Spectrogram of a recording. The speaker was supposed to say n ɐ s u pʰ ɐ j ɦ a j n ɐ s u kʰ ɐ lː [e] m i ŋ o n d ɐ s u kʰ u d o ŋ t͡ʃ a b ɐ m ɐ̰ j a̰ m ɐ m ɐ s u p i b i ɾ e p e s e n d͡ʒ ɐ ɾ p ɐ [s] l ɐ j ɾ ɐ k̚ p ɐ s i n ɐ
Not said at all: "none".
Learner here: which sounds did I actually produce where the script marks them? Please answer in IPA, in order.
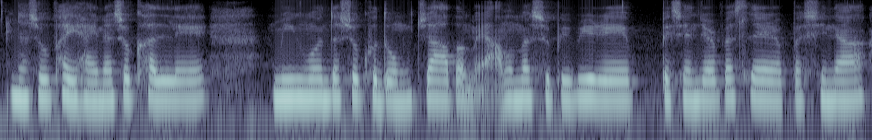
e, s

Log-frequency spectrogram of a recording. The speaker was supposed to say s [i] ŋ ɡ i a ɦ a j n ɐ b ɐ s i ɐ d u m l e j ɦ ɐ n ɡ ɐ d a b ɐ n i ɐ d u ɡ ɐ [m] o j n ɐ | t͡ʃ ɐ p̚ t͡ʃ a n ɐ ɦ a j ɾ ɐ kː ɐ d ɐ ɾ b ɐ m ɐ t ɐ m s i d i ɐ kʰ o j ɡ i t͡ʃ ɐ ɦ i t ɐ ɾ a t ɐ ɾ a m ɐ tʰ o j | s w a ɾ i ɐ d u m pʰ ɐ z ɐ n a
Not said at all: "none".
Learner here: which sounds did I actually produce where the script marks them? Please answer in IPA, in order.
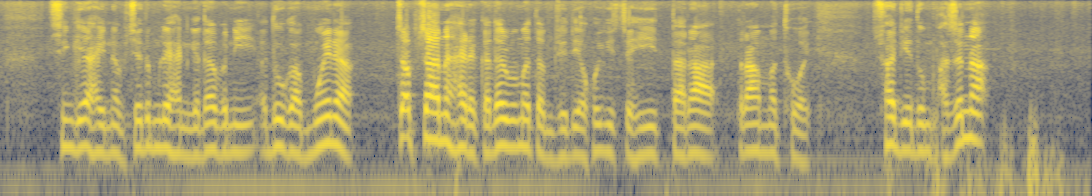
i, m

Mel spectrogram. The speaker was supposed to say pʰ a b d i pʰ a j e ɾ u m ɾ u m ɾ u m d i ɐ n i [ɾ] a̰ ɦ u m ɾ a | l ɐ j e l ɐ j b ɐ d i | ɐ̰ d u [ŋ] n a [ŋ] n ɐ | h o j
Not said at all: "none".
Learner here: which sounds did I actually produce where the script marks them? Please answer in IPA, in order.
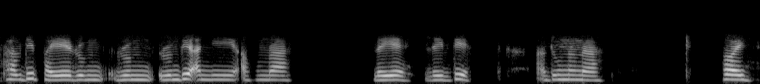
none, ŋ, ŋ

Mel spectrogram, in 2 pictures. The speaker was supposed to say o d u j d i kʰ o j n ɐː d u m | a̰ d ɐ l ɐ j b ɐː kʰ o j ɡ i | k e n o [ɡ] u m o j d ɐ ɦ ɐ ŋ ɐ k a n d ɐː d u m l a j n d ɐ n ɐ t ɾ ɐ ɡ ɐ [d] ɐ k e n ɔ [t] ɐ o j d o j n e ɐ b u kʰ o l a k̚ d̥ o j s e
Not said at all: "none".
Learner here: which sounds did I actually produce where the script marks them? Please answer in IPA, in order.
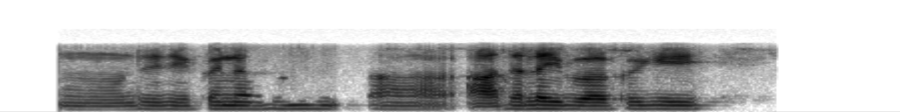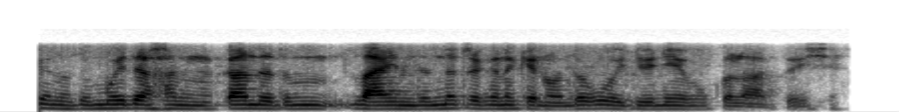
d, n, d

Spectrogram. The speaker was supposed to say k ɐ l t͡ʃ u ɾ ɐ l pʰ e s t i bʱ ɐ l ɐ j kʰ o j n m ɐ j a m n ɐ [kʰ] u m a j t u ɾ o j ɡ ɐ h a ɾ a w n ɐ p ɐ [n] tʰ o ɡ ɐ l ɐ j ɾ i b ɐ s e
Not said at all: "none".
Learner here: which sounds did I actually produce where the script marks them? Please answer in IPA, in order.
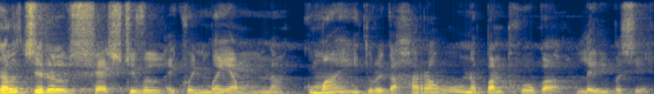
k, n

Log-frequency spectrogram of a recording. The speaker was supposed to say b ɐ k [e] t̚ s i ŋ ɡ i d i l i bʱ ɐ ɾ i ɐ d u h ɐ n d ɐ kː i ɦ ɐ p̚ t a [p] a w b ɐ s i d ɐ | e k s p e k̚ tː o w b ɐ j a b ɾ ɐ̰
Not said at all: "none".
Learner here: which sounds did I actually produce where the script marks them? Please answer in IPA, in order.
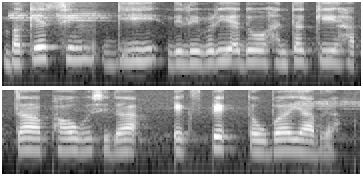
e, pʰ

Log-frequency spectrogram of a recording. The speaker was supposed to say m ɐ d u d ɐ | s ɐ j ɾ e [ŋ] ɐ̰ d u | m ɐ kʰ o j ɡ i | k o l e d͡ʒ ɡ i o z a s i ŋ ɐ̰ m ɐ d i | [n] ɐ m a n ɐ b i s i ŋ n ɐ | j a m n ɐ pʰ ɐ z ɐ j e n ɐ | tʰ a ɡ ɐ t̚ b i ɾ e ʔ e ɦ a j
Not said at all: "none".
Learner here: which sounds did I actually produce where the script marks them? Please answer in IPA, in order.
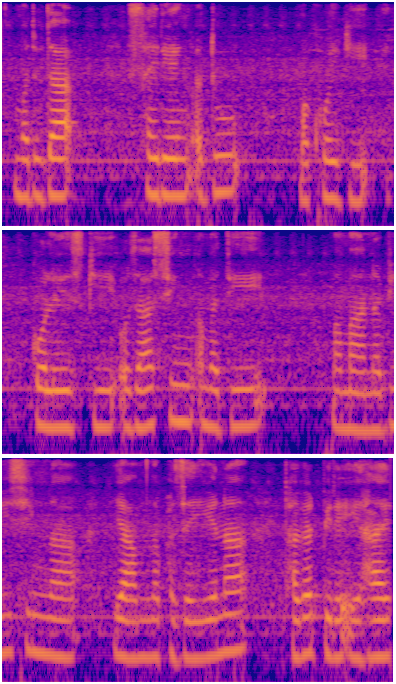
ŋ, m

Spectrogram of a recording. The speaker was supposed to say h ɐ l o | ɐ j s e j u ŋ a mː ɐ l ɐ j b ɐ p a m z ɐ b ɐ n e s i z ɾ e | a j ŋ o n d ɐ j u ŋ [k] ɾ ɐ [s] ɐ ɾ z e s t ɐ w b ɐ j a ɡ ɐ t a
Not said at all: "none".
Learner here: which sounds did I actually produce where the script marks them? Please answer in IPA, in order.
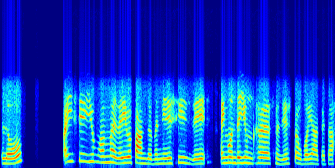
kʰ, s

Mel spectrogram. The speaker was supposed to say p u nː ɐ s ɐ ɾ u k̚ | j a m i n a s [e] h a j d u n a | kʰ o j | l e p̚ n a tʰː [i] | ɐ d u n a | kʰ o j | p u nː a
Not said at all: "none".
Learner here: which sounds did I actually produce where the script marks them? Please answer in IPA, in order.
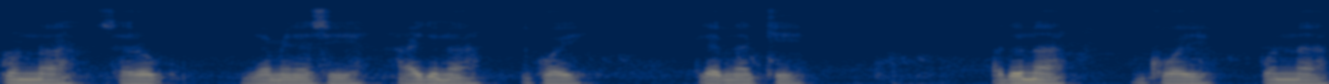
i, i

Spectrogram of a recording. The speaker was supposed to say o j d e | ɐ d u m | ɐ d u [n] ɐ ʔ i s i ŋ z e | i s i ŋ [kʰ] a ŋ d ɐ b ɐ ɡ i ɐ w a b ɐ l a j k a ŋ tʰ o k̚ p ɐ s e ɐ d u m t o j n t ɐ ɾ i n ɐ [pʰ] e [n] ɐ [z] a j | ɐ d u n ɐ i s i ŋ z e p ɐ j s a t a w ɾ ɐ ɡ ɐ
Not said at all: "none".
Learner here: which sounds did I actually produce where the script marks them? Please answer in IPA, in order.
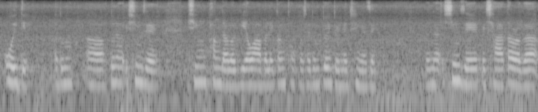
n, pʰ, tʰ, ŋ, z

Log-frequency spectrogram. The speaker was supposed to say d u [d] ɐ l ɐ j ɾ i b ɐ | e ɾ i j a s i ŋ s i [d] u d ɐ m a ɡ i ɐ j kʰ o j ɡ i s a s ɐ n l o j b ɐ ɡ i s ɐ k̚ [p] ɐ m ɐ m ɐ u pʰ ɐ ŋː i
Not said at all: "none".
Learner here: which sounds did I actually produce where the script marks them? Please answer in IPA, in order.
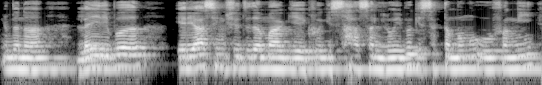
n, d, t

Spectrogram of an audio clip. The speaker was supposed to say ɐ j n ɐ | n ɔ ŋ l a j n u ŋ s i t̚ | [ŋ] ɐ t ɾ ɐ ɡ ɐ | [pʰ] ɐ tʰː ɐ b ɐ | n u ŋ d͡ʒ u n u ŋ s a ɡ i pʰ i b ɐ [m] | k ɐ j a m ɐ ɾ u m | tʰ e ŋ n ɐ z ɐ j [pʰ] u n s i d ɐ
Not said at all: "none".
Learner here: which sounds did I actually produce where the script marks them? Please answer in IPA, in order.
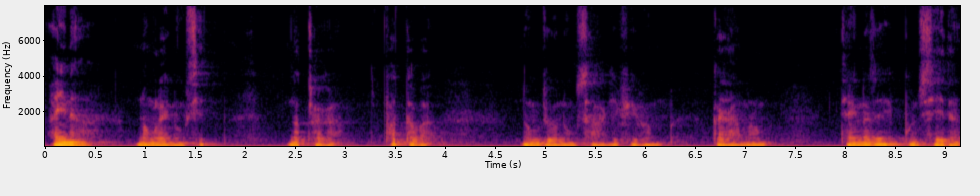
n, pʰ, m, p

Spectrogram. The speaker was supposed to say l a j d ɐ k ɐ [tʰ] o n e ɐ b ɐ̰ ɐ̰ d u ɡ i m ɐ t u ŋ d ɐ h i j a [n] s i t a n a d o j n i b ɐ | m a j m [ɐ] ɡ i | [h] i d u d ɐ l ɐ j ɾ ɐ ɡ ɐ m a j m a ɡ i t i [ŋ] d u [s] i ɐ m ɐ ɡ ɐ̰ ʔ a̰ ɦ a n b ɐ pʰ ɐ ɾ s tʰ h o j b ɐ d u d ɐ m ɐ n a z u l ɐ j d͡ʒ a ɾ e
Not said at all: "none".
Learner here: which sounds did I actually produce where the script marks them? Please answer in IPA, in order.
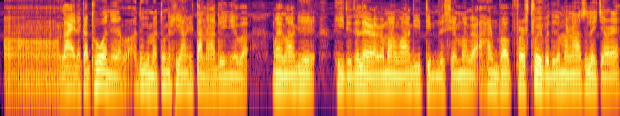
tʰ, ŋ, a, h, m, s

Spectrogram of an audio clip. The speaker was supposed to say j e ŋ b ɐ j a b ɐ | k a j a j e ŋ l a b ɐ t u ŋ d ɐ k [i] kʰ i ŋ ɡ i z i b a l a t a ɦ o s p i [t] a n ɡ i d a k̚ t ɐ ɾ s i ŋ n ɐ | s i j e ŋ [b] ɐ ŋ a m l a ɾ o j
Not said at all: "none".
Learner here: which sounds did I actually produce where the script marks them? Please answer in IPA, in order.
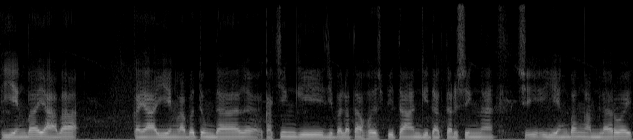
a, t, b

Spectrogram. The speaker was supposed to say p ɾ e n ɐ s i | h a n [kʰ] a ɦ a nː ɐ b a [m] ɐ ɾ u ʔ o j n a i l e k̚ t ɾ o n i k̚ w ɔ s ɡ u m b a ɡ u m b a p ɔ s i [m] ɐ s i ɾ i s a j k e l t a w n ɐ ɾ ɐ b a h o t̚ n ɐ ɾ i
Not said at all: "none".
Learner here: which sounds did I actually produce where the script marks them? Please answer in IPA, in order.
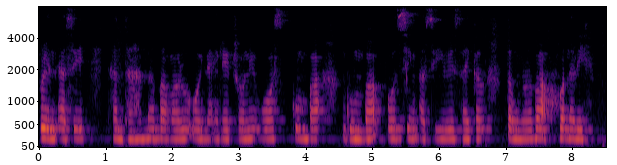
tʰ, m, ŋ

